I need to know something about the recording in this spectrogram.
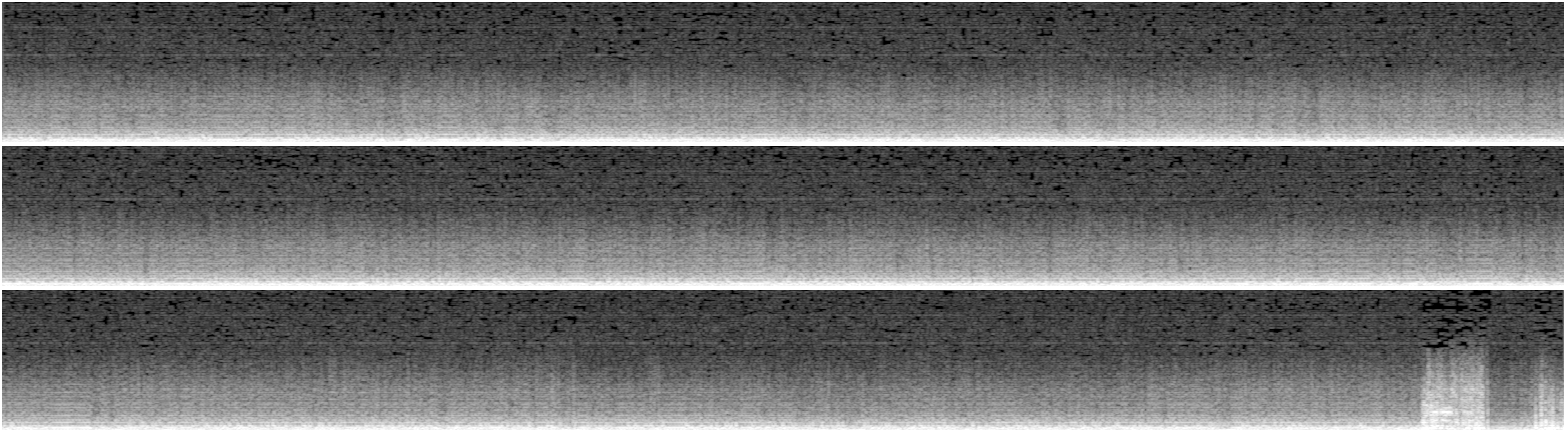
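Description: A rock band plays loudly, heard through a muffled, hissy recording.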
